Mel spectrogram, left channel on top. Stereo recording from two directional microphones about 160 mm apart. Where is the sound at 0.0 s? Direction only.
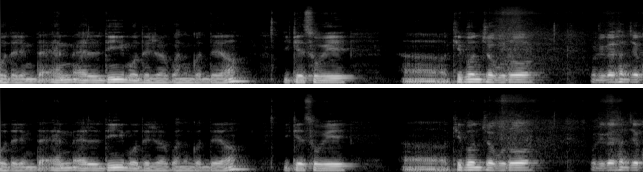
15° right (ahead or behind).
